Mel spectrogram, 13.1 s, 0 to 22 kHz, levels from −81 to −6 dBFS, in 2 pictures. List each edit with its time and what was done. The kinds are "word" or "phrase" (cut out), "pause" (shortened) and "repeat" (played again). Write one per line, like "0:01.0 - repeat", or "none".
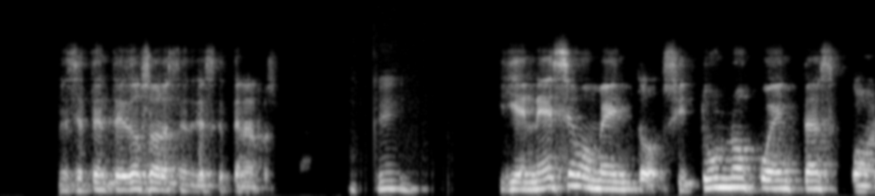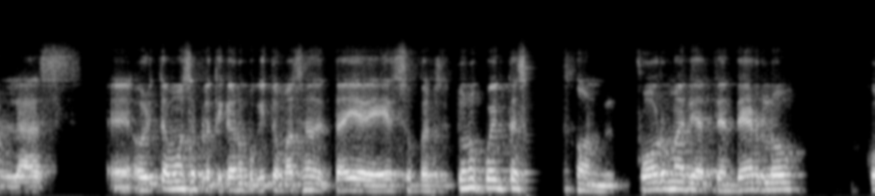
0:07.3 - pause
